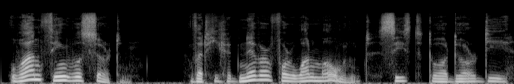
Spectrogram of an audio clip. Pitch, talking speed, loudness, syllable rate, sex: 150 Hz, 175 wpm, -18 LUFS, 5.4 syllables/s, male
